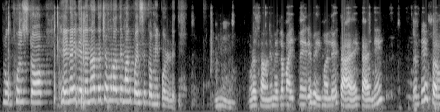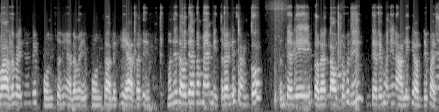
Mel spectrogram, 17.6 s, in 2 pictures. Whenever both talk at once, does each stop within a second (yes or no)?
yes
